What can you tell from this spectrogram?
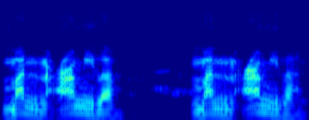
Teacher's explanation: Man amila, nun matinya dibaca jelas. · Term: izhar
